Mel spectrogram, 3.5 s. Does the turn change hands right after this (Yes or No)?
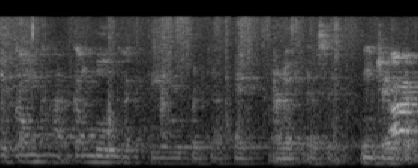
Yes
